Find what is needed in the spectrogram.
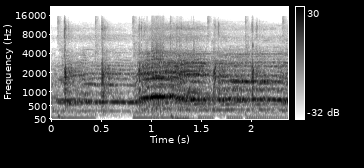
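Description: A group of women singing together, a held, wavering melody over a regular beat.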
